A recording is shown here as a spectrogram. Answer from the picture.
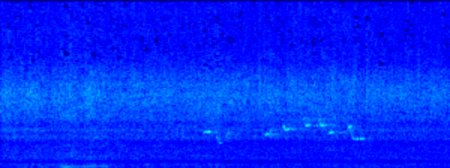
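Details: Swarm of honeybees taking a new home, steady massed buzz with a single bee's louder passing drone near one second and faint thin high chirps around two to four seconds.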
